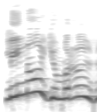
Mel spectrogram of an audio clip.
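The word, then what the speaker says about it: glenohumeral: अब मैं तुम लोगों को प्रोनाउंसिएशन बता रही हूँ, ग्लीनो ह्यूमरल joint of the shoulder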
